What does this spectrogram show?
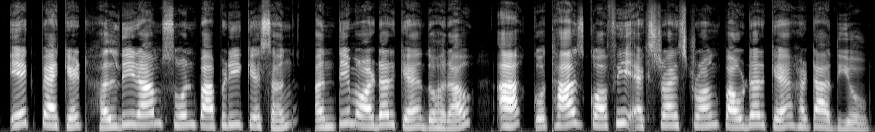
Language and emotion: Maithili, neutral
